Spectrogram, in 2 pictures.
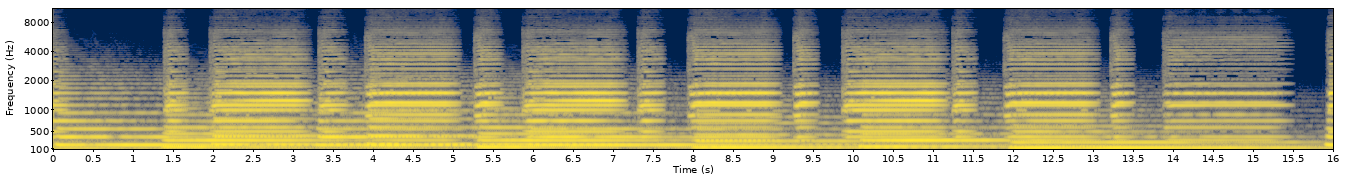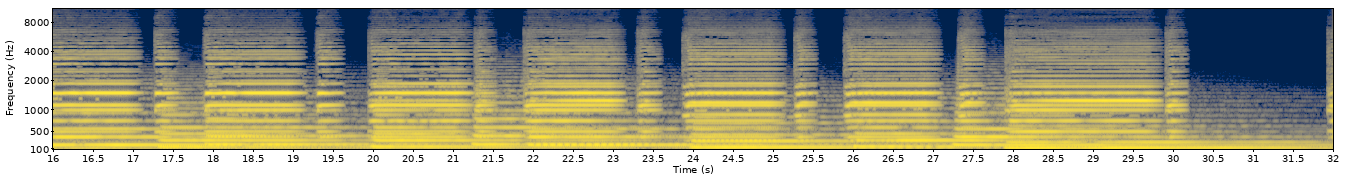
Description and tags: Keyboard oboe (Bminor-90bpm)
A simple theme like loop in Bminor.
Recorded using Ableton.
Place: Reykjanesbær, Iceland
